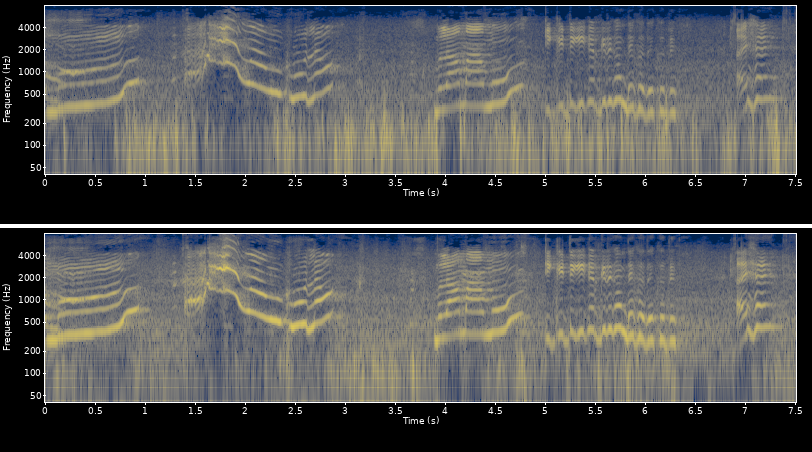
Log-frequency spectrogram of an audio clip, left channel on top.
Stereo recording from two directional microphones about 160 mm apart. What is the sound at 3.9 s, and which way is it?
Speech, 20° left (ahead or behind).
